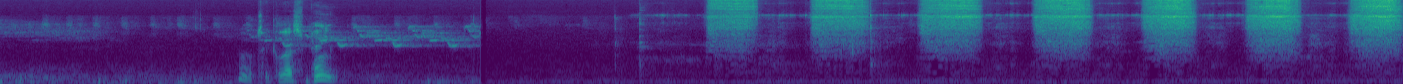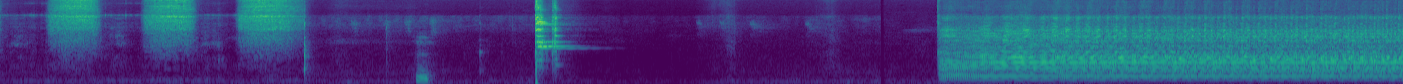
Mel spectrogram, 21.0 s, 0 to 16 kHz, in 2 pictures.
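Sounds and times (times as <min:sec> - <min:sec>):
spray paint hissing bursts: 0:05.3 - 0:12.8.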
